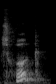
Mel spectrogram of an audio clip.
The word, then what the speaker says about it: TUCCH: The company, I believe the company's name is pronounced TUCCH.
